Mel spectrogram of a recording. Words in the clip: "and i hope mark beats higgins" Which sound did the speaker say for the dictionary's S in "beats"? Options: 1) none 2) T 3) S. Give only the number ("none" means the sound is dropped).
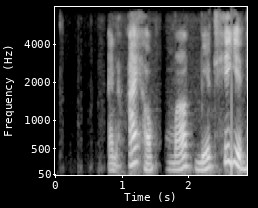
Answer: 1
